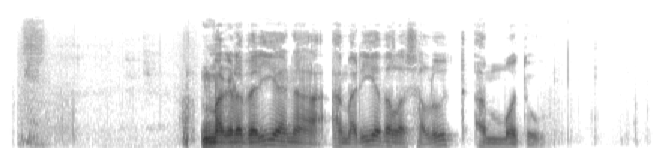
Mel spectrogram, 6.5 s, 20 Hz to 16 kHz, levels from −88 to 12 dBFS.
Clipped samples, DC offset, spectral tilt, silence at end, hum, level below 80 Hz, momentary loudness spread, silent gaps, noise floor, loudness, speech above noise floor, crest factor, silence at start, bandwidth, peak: under 0.1%; under 0.1%; -7 dB/octave; 1.15 s; none; -50 dBFS; 25 LU; none; -69 dBFS; -20 LUFS; 50 dB; 22 dB; 0.25 s; 9 kHz; 0 dBFS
